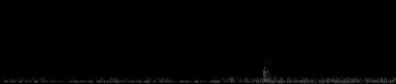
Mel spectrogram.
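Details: A bell-ringing puppy gives one short, breathy sneeze burst partway through, a sharp puff of air against a quiet, steady low hum.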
